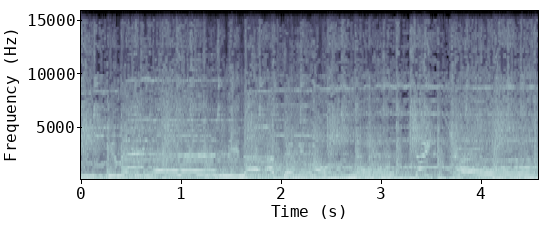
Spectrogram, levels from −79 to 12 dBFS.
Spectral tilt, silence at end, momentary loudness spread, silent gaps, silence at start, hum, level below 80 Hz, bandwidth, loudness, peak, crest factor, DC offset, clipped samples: -3.5 dB/octave; 0 s; 1 LU; none; 0 s; none; -16 dBFS; 16 kHz; -3 LUFS; 0 dBFS; 4 dB; under 0.1%; 10%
